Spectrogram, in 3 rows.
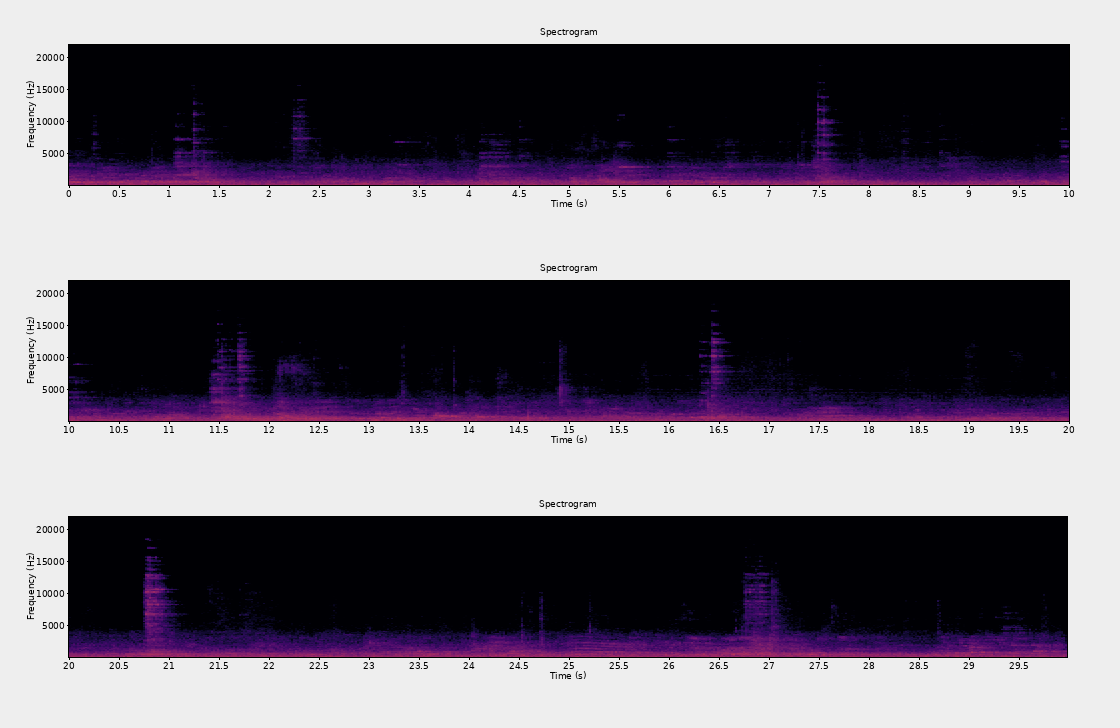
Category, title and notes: Soundscapes > Indoors
AMBPubl Midday mall area at the airport, cafe closeby, Christchurch, New Zealand
Recorded 12:02 20/12/25 Sitting in a hall with various stores, one of which is a cafe where from you can hear dishes clattering. Plenty of people walking in the corridor since its noon. Two announcements for people to come to the gates. Zoom H5 recorder, track length cut otherwise unedited.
